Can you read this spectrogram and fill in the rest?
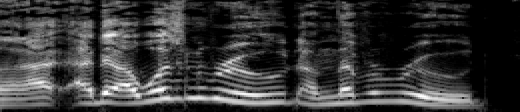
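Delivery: usual speaking voice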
